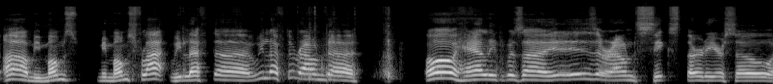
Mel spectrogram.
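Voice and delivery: high, halting mock British accent; botched British accent. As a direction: try British, drift toward Middle Eastern. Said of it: "Why do you sound like you're Middle Eastern".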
